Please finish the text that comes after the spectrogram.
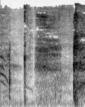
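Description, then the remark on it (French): A woman coughs, two short sharp coughs followed by a louder, heavier one after a brief pause, over a faint steady background. “Ne tousse pas”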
